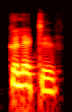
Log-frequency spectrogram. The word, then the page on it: collective: Indian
